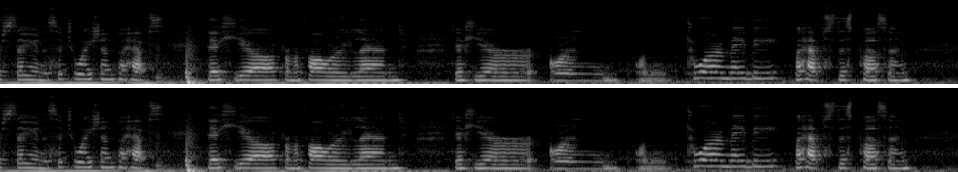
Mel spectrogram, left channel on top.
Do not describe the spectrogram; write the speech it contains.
staying in a situation. Perhaps they're here from a faraway land. They're here on tour, maybe. Perhaps this person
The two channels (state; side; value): identical; both; correlation 1.00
